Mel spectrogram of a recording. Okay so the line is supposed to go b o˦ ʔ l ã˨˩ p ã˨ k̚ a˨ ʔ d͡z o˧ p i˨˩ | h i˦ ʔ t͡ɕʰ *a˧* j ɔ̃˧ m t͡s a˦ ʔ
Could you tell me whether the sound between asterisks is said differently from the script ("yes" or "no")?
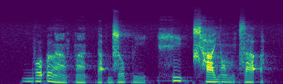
no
